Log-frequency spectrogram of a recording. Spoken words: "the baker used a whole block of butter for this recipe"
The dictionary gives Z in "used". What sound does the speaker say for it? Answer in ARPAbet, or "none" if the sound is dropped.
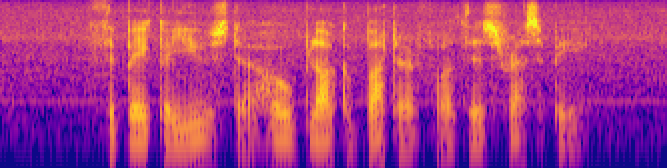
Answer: Z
